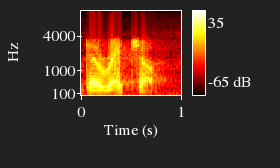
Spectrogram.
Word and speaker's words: derecho: And they taught me the word derecho. Hold on. – Excuse me? – Derecho. Yes, that's how you pronounce it.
